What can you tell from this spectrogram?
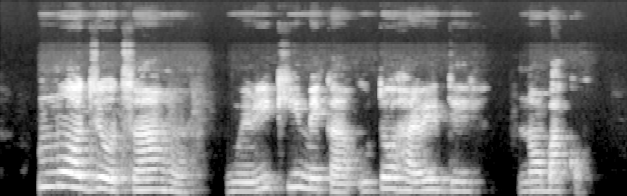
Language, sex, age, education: Igbo, female, 15-29, tertiary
